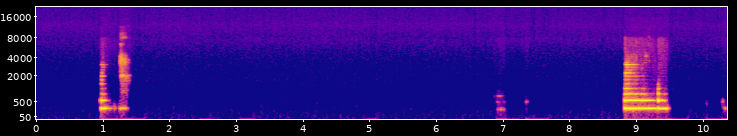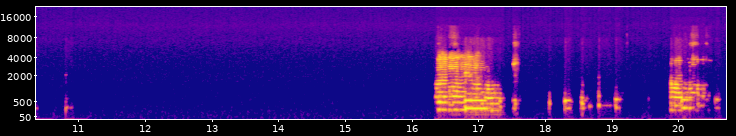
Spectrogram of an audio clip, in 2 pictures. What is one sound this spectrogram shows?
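A woman speaks in short bursts through an online call.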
